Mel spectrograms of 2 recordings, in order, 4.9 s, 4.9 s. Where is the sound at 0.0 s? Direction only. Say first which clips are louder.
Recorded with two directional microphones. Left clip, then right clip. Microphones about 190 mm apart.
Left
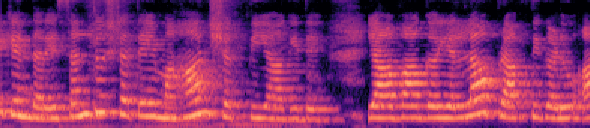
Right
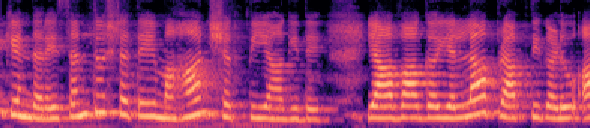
Right 6 dB; 50° right (ahead or behind).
